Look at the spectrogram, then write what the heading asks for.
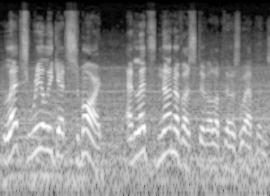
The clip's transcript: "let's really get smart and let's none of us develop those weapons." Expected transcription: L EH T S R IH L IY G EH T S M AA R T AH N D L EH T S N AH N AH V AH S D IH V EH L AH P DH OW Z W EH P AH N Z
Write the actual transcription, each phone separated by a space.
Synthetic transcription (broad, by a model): L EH T S R IH L IY G EH T S M AA R T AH N L EH T S N AH N AH V AH S D IH V EH L AH P DH OW Z W EH P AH N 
